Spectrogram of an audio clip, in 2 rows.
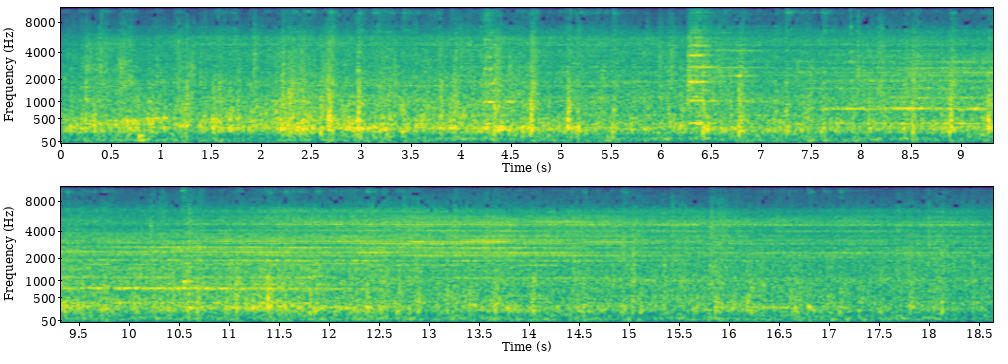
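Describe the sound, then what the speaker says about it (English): Class 425 and 426 electric multiple units coupled together arrive with a local train from Trier, a continuous mid-level rolling roar with clickety-clack wheel beats and a brief tonal whine midway. "This combination is seen arriving with a local service from Trier"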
